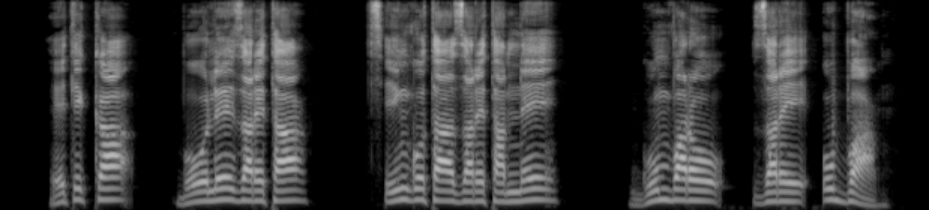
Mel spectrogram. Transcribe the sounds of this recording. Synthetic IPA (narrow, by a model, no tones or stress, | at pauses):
ʔɛt̪ɪkːɐ | bo̞ːleːzɐɾɛt̪ɐ | t͡sʼɪŋɡɔt̪aːzɐɾɛt̪ɐnːɛ | ɡʊmbɐɾɔ | zɐɾɛʊbːa̰ː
